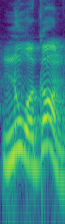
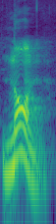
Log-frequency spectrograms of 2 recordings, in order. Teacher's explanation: g gets dropped and also the following vowel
